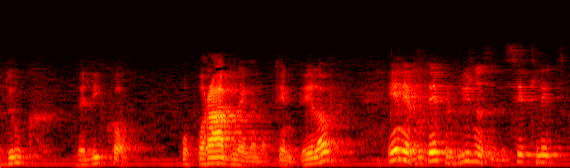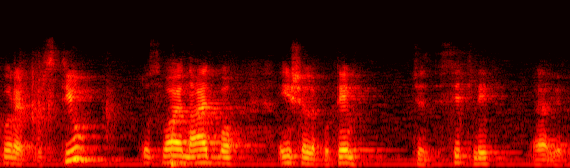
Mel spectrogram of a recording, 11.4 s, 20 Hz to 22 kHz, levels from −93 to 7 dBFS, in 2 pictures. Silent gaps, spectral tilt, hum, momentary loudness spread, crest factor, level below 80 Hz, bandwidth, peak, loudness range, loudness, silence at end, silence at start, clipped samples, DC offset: none; -7 dB/octave; none; 20 LU; 22 dB; -86 dBFS; 7.8 kHz; -12 dBFS; 3 LU; -34 LUFS; 0 s; 0 s; under 0.1%; under 0.1%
